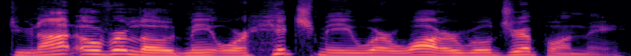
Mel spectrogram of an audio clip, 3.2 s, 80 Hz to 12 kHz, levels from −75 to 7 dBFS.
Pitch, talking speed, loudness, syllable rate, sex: 155 Hz, 245 wpm, -18 LUFS, 5.6 syllables/s, male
